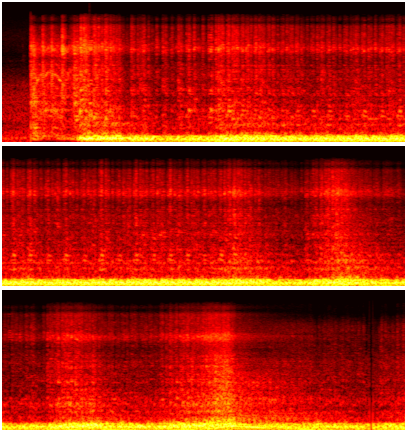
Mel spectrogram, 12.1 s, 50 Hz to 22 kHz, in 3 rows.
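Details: LS-swapped 1957 Chevy Bel Air wagon catches after a brief crank and settles into a deep, steady, slightly lumpy V8 rumble, running for the first time with its new fuel pump and key switch, on temporary fuel.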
